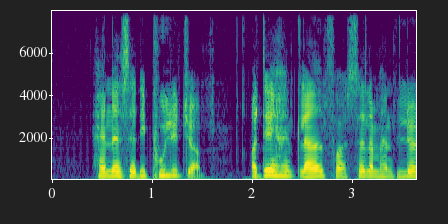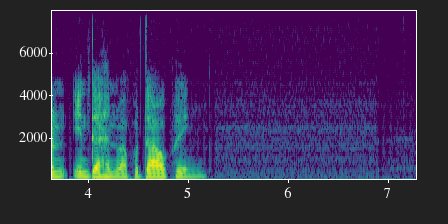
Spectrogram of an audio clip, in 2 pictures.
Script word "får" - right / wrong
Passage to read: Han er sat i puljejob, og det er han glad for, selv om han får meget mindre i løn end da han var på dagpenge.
wrong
